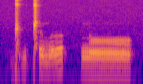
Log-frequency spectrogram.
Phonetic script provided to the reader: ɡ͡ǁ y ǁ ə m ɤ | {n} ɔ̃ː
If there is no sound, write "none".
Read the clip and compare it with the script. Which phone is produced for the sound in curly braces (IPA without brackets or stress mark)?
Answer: n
